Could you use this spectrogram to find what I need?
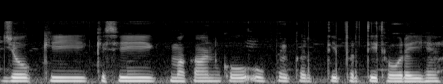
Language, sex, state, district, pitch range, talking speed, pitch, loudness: Hindi, male, Rajasthan, Bikaner, 150-160 Hz, 135 wpm, 155 Hz, -15 LUFS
